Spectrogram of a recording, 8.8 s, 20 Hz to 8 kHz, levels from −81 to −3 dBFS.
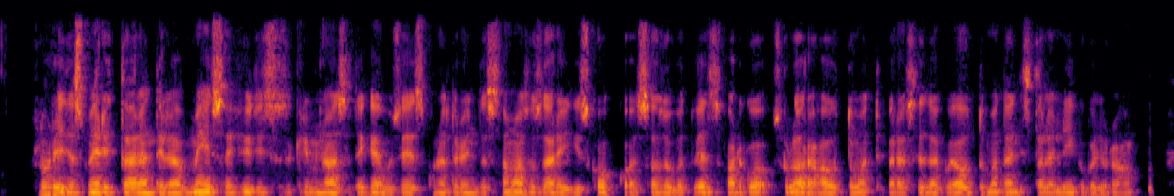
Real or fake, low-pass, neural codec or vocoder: real; 7.2 kHz; none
